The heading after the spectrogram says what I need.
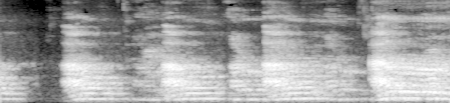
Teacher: বেশি কাঁপা যাবে না, বেশি তাকরার করা যাবে না, 2-3 বার তাকরার করতে হবে · বারবার হওয়া। যখন আমরা রা উচ্চারণ করব, রার মধ্যে সাকিন দিব, তখন জিহ্বার আগা কম্পন সৃষ্টি হয়।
